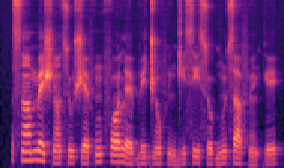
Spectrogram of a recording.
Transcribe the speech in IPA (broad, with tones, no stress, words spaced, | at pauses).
sã˦mɛ˦˨ ʃã˧su˧ʃɛ˧fũ˦ fɔ˦ lɛ˧ be˧ d͡ʒɔ̃˧fĩ˨ ɡi˨˦si˦˨ so˧ɡũ˦sa˦˨ fɛ̃˨ ke˧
